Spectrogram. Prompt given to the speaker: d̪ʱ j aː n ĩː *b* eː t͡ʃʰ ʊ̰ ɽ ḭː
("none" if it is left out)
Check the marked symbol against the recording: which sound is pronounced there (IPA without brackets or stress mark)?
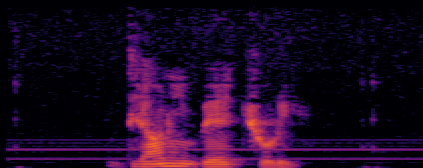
b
